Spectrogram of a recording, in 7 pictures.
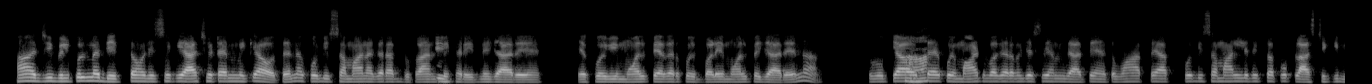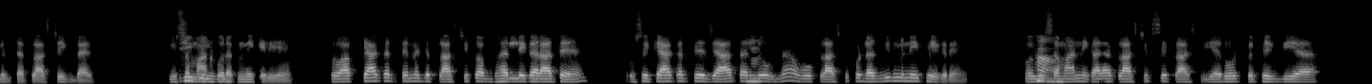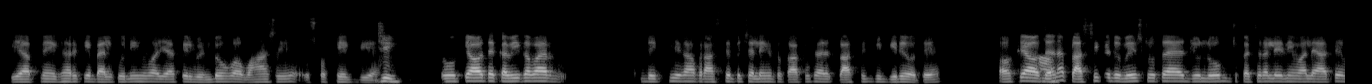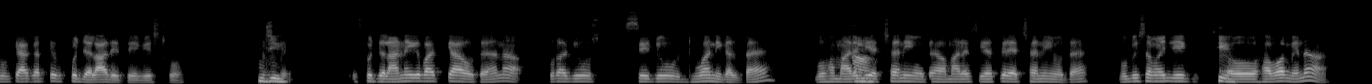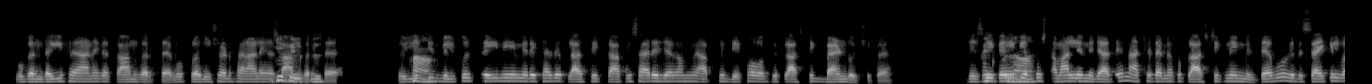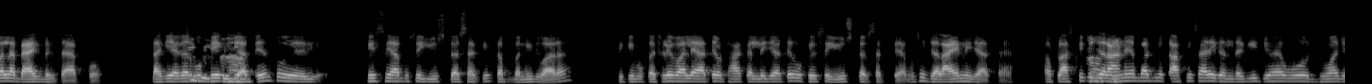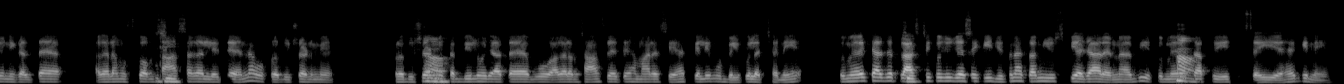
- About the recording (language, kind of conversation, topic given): Hindi, unstructured, क्या प्लास्टिक कचरा हमारे भविष्य को खतरे में डाल रहा है?
- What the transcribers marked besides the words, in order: in English: "टाइम"; in English: "मॉल"; in English: "मॉल"; in English: "मार्ट"; in English: "बैग"; in English: "डस्टबिन"; "बालकनी" said as "बैलकोनी"; in English: "विंडो"; in English: "वेस्ट"; in English: "वेस्ट"; in English: "बैन्ड"; in English: "टाइम"; in English: "रिसाइकिल"; in English: "बैग"; in English: "यूज़"; in English: "यूज़"; in English: "यूज़"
